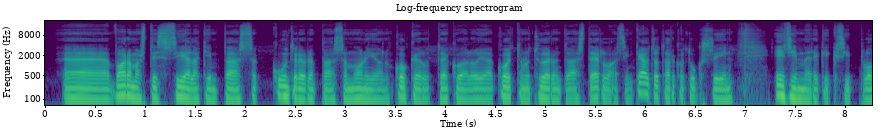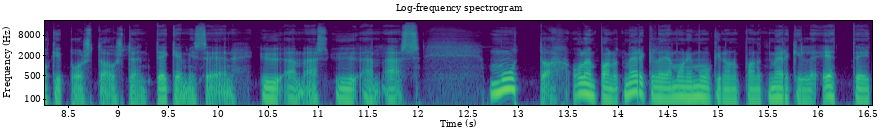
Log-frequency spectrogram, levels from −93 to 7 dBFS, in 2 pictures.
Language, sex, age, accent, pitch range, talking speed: Finnish, male, 30-49, native, 100-130 Hz, 110 wpm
